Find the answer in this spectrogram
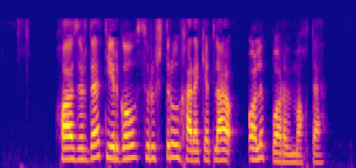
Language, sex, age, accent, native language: Uzbek, female, 25-34, Toshkent viloyati, Uzbek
